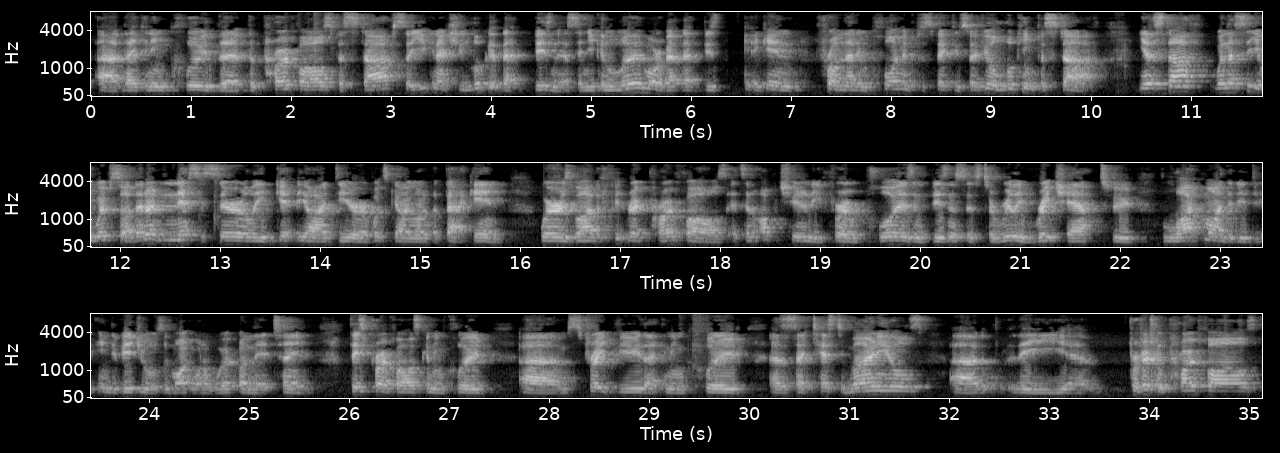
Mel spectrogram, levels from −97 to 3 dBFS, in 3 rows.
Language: English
